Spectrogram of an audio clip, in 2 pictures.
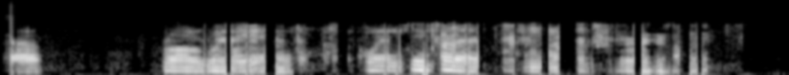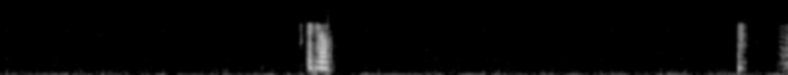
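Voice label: Simulcast police department, scanner audio trunk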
